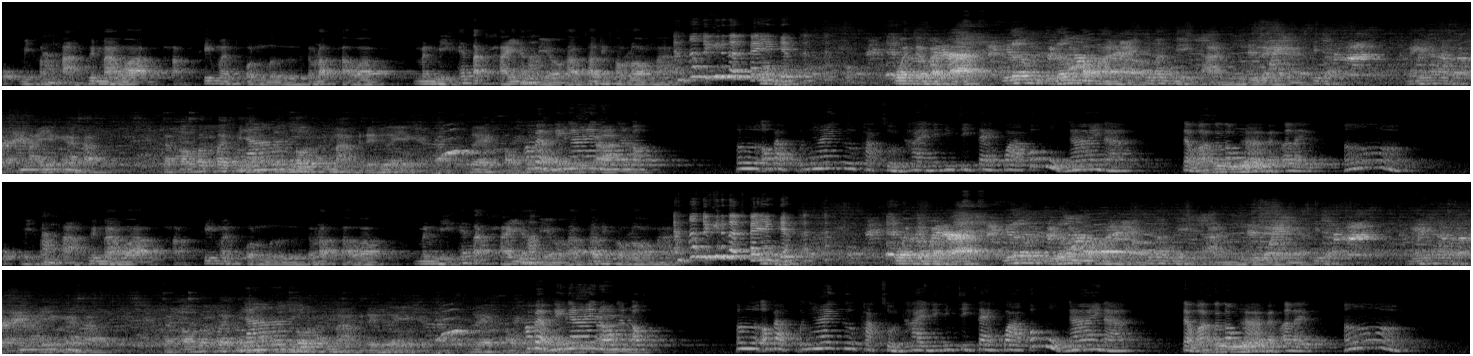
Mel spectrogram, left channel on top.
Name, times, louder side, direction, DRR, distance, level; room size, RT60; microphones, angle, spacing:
voice 1, 0.0-3.7 4.1-6.8 7.6-7.7 8.4-8.5 8.9-13.4 14.0-15.7 16.3-19.1 19.4-21.0 26.6-27.3, left 1 dB, 50° left, 0 dB, 0.7 m, -29 dB
voice 2, 6.7-8.3 8.8-9.0 9.5-9.9 10.6-10.9 14.8-15.5 17.0-17.7 19.9-21.1 22.0-25.9 26.5-27.8 28.1-28.7, right 2 dB, 20° right, 0 dB, 0.4 m, -29 dB
sound 1, 7.9-20.5, right 2 dB, 55° right, 1.3 m, -30 dB
2.8 x 2.7 x 3.2 m, 1.1 s
head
